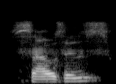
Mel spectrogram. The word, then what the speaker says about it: souses: Line 14, souses. That's sort of with a Z sound as your second S.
